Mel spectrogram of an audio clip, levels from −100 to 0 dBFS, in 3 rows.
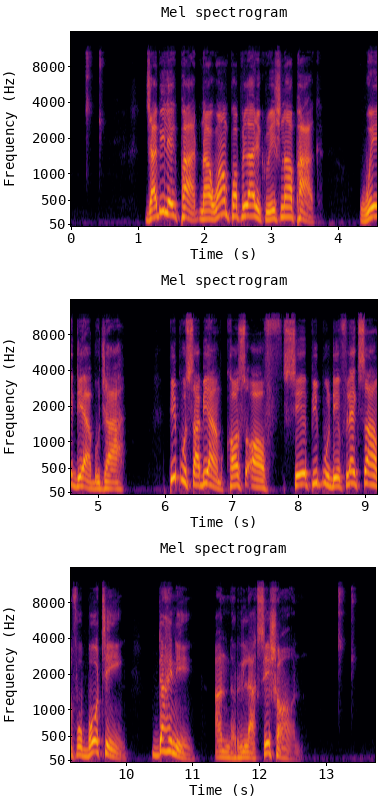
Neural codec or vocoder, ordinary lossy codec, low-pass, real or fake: none; Opus, 32 kbps; 10.8 kHz; real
